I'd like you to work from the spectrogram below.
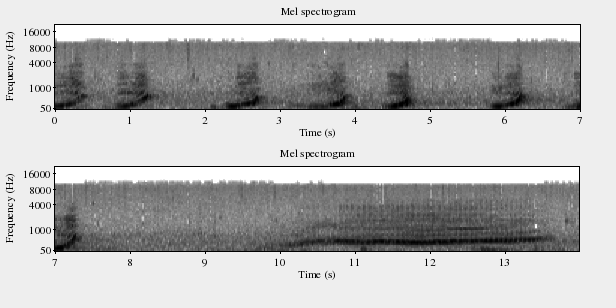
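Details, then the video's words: Whale singing in a run of six quick rising whoops, evenly spaced, followed by a long wavering tonal moan with rich overtones, all over a soft watery background hiss. "the sound of a whale"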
